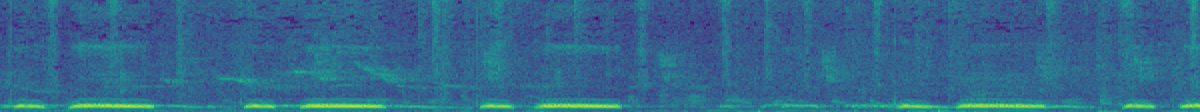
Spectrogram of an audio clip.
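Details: Spotted dove of the Malay line delivering hollow coos in short-then-long pairs, separated by a lull with soft faint notes and light knocking before cooing resumes.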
